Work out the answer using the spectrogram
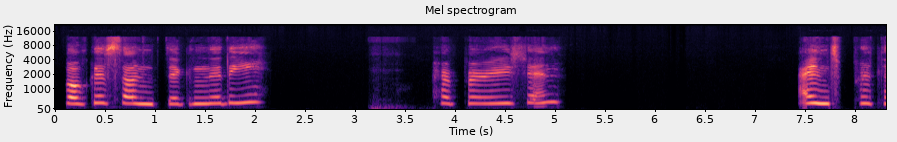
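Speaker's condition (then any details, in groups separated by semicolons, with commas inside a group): Dystonia; diagnosed age 10, now 33, on medication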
